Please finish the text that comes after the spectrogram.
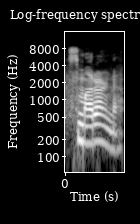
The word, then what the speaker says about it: স্মরণ: তা এটাকে একসাথে উচ্চারণ করলে স্ম উচ্চারণ হবে, স্মরণ, স্মরণ, ঠিক আছে, স্মরণ, স্মর না, না মূর্ধন্য, স্মরণ, স্মরণ, এইভাবে, স্মরণ, এইভাবে।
